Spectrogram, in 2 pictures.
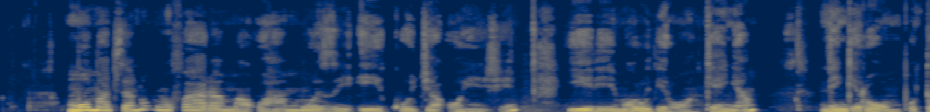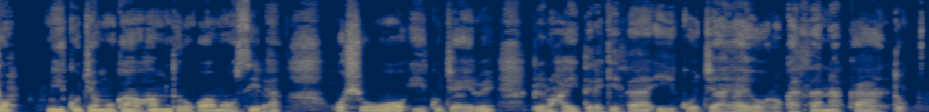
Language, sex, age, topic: Oshiwambo, female, 25-35, agriculture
